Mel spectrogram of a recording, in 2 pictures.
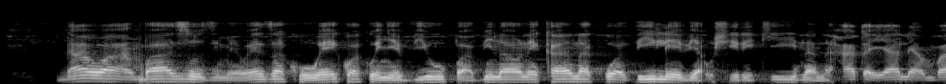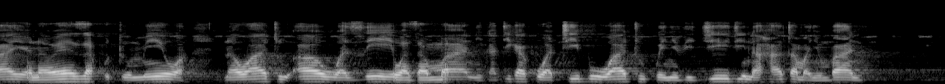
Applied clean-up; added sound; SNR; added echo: none; none; none; reverberation time 1.4 s.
